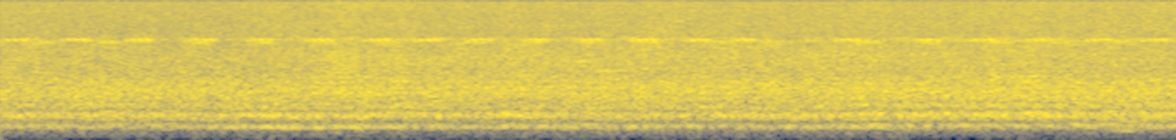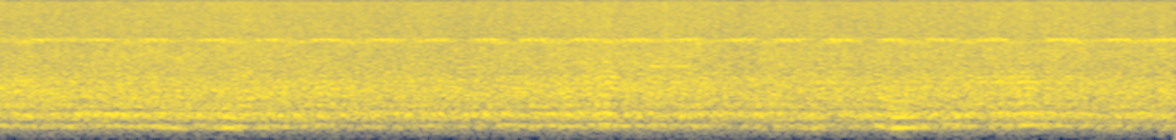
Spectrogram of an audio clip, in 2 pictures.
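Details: Many bees make a dense, steady, unbroken buzzing drone with a low hum, overlaid by a faint constant high whine throughout.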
